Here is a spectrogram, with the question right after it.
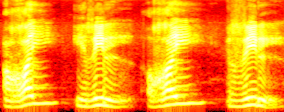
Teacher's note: اب یہاں ریل ریل نہیں پڑھیں گے، را موٹا نہیں کریں کیونکہ را کے نیچے زیر ہے، اس لیے را بالکل باریک پڑھیں گے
